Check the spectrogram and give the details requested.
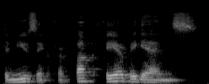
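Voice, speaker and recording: A woman's voice: extremely low pitch, moderate pace, mellow. A woman narrator reading stage directions as scripted narration.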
